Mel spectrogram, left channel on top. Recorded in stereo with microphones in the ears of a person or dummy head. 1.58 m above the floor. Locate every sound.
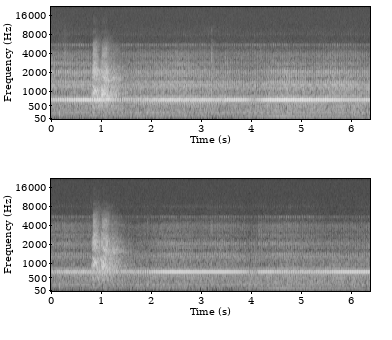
0.8 s a dog barking: centre (ahead or behind), 4.5 m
